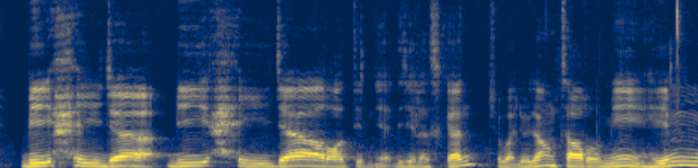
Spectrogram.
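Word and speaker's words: بحجارة: Kemudian bihijarati, ha yang kecil, ha tipis di sini dijelaskan lagi. Bihijaratin, ya dijelaskan.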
